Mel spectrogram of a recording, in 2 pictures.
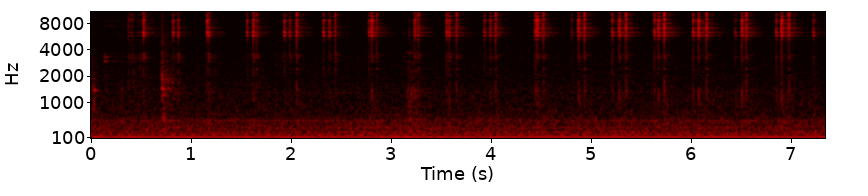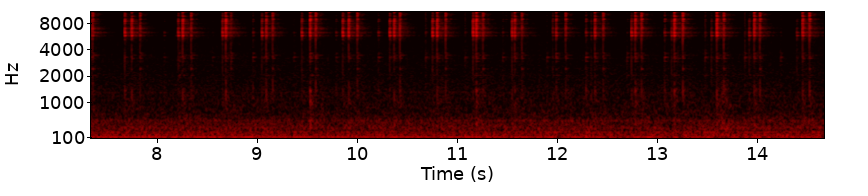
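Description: A hollow, glossy black ceramic teapot is held up and its body is tapped with long red nails. A quiet, steady series of short, bright clicks follows, each dying away almost instantly over a faint low hum.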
